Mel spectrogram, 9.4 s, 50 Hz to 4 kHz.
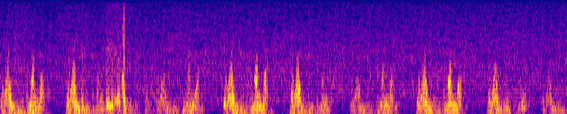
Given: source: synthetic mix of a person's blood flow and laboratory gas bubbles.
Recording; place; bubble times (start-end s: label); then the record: Doppler ultrasound of blood flow; precordium
1.34-1.41 s: bubbles
1.74-2.12 s: bubbles
From the record:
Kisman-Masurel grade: 213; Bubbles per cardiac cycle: several, 3 to 8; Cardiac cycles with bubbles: 1 to 10%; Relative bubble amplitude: loud (0.450 to 0.775); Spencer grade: 1 (occasional bubble signal discernible with the cardiac motion signal, with majority of cardiac periods free of bubbles); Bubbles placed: only in the low amplitude regions of the cardiac cycle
